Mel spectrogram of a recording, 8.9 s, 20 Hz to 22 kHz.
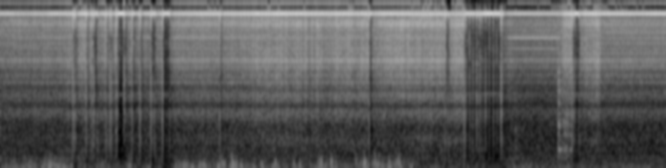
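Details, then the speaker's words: RCA CTC16 round-tube vintage TV with substitute flyback, after damper replacement: steady high hiss with crackly spits as boost reaches about 600 volts; corona sizzle from the flyback high-voltage side, a smell noticed, close to arcing. "And I hear sizzling. .600 volts. Ooh, I smell it too. That thing's gonna getting ready to pop off an arc."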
